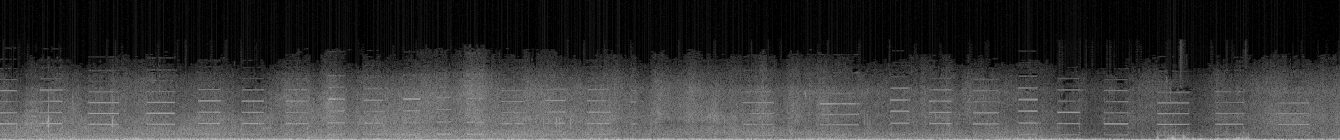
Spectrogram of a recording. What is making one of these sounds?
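Strong wind rushes and buffets loudly in open air.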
